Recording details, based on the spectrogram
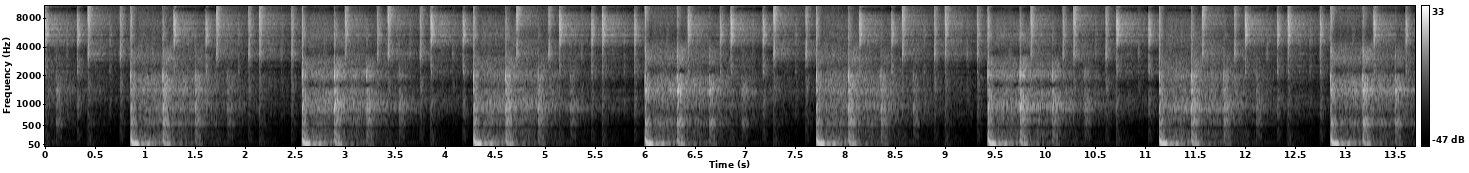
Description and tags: DM 70 DRUMS ONEDROP PROCESSED
DuB HiM Jungle onedrop rasta Rasta reggae Reggae roots Roots
DuB, HiM, Jungle, onedrop, rasta, reggae, roots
